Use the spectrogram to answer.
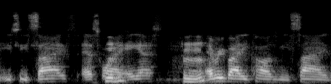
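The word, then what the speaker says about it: Syas: name right you see size s-y-a-s everybody calls me size it's pronounced like s-i-z-e so that's last size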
